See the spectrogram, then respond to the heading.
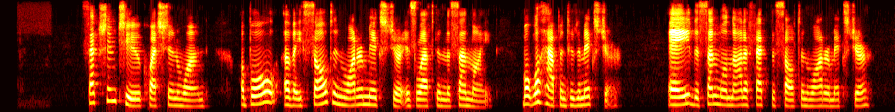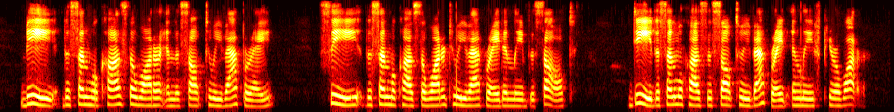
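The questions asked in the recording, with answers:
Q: What will happen to the mixture?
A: C: The sun will cause the water to evaporate and leave the salt.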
